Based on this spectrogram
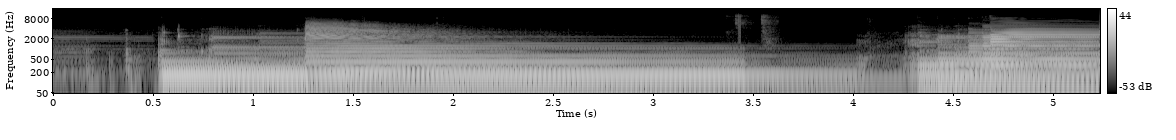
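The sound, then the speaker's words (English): A clean electric guitar on its bridge pickup, played through a Super Reverb amp with a little reverb, plays sustained chords with bright, twangy tone, strummed loudly, with a brief pause and a fresh strum near the end. “So here we have, this is a super reverb, pretty clean with nothing else on it except for a little bit of reverb, I think.”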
